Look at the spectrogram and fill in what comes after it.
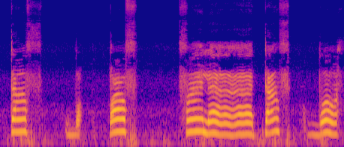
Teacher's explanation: Taf bunyikan hamas pada fa, taf keluar angin ya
